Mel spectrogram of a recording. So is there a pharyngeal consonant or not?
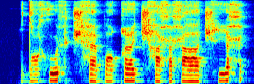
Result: yes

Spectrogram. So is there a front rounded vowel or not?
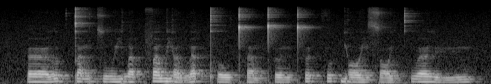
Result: yes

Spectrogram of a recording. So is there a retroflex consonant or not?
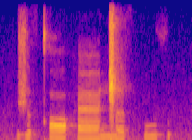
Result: no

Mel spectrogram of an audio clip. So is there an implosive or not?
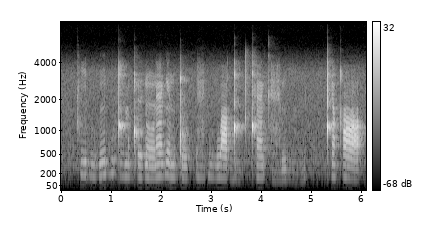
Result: yes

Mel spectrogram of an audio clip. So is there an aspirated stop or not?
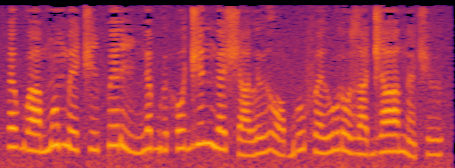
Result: no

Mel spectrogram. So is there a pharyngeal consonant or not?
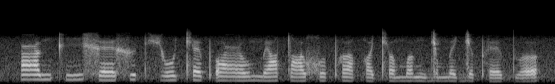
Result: yes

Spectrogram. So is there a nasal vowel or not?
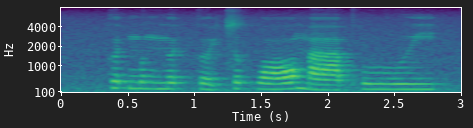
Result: no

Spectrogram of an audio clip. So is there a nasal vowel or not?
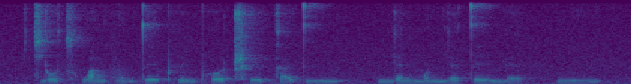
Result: no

